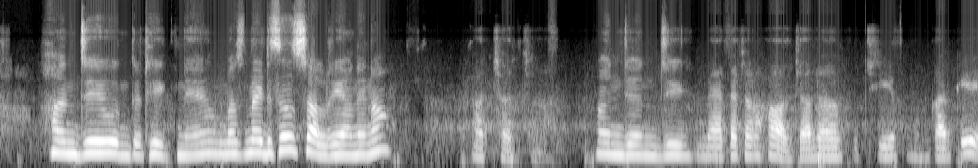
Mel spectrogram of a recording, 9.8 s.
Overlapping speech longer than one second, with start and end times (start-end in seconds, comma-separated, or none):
none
